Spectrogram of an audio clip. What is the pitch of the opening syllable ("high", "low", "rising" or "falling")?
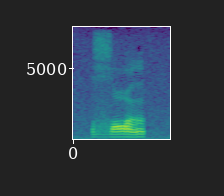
high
